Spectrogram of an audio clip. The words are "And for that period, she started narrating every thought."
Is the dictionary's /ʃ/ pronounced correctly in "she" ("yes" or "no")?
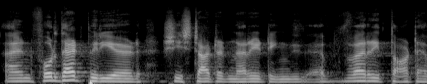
yes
